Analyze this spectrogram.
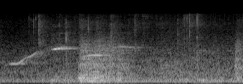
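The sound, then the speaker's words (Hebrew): A WhatsApp-style notification chirp: a bright tone that slides upward and holds briefly, followed by a short crackly burst and a second high blip, with no talking. “באמצע שאתה קורא את הניילון, אתה פתאום שומע צמצות של הוואט.”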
